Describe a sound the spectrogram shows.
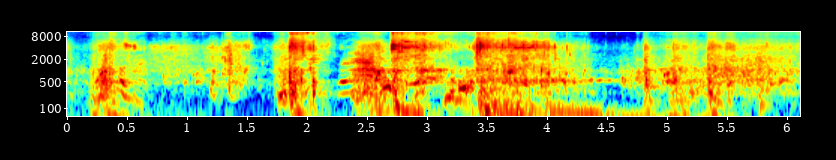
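Blows and weapons clash in a brief fight.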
